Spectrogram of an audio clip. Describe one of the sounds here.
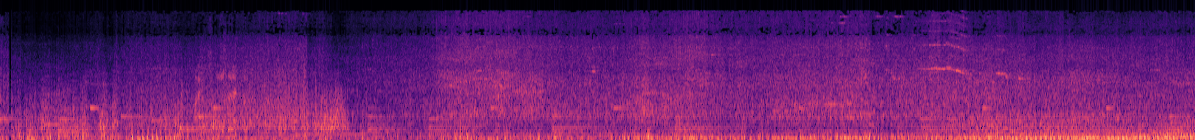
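Motorcycle engines rumble close by.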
